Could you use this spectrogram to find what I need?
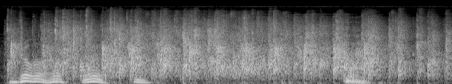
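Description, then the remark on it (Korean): A crowd breaks into steady applause, a dense wash of many hands clapping at a constant loud level, with a few voices briefly calling out over it near the start. “박수.”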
